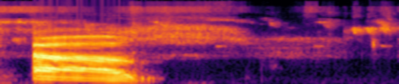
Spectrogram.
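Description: A single loud, clear bird call with a strong harmonic tone, close by outdoors, lasting about half a second before fading into quiet, with faint sounds afterward.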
